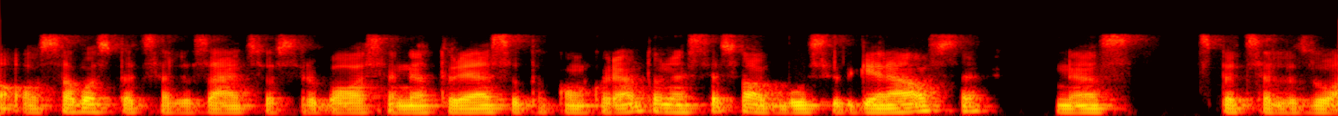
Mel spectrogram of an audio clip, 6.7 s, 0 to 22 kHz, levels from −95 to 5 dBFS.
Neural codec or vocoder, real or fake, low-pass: none; real; 7.2 kHz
